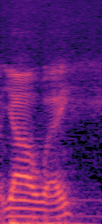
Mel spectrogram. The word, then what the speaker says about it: Yahweh: so there's there's the father's name and we pronounce it uh yahweh all right now here's here's another word this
